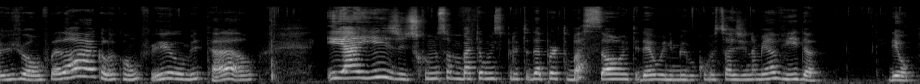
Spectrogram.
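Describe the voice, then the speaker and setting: High-voiced female storyteller, chatty casual vlog delivery. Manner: chatty, keeps asking "entendeu?". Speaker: storyteller vlogger.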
